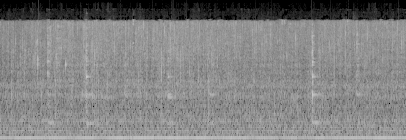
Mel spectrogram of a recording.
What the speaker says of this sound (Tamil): ஸோ ஆனியன் நீட்டாக கட் பண்ணி வச்சுருக்க ஆனியனை நான் இப்போ ஆட் பண்ணுறேன்.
